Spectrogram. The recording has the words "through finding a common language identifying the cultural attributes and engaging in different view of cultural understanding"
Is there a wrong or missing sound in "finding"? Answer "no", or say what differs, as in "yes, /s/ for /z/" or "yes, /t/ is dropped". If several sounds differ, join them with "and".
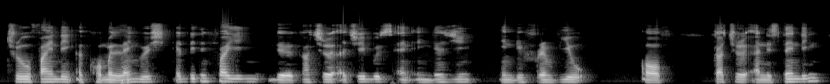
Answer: no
